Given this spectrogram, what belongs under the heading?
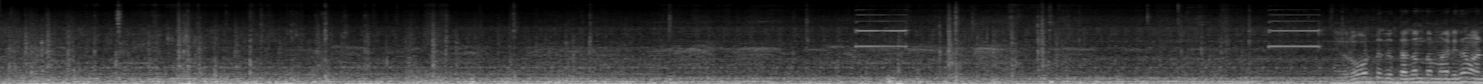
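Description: A car drives slowly in low gear along a village road, its engine a steady close rumble with road noise and a few short beeps, while someone talks throughout.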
